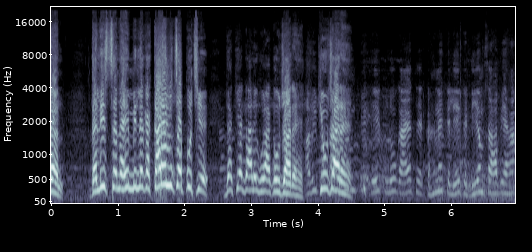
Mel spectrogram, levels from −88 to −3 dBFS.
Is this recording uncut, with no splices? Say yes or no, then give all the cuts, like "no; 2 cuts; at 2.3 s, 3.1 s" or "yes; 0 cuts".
yes; 0 cuts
